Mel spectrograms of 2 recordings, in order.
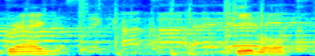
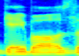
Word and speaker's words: Giebel: His name is Greg Giebel. – We just learned how to pronounce it. – Sean was saying gay balls the whole time.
